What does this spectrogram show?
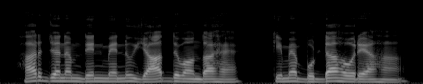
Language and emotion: Punjabi, sad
